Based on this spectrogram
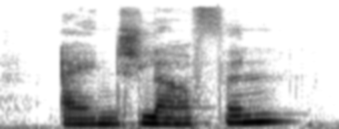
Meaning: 1. to fall asleep 2. to pass away, die (peacefully) 3. to fall asleep (become numb) 4. to die down, to cease being active (e.g. of projects or maintained contact)
- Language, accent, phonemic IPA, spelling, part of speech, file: German, Austria, /ˈaɪ̯nˌʃlaːfən/, einschlafen, verb, De-at-einschlafen.ogg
